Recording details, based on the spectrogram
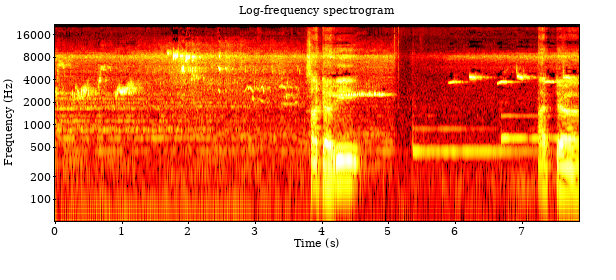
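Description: Birds chirp in short, scattered bursts in a calm outdoor meditation setting, fairly faint behind a person speaking in a steady voice.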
